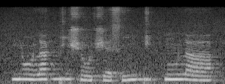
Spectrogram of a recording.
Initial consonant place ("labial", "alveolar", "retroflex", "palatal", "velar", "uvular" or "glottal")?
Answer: palatal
